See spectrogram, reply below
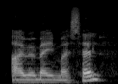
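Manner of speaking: normal talking voice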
